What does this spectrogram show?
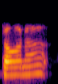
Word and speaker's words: Dona: She spells her name D-O-N-A, but it's pronounced Donna.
